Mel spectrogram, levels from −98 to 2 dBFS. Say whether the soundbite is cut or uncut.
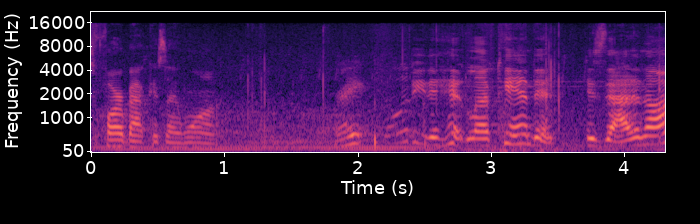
cut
